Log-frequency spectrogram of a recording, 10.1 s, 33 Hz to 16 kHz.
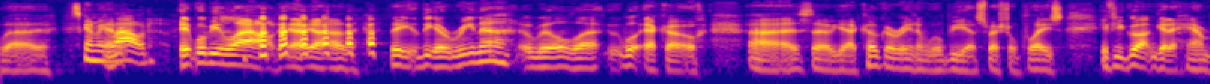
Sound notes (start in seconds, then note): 2.0 laughs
